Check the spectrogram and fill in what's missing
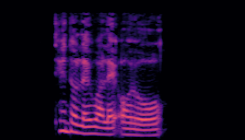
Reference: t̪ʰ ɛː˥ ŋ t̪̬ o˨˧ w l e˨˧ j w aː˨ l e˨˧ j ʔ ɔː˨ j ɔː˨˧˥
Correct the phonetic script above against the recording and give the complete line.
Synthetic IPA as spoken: t̪ʰ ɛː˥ ŋ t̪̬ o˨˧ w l e˨˧ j w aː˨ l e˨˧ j ʔ ɔː˨ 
